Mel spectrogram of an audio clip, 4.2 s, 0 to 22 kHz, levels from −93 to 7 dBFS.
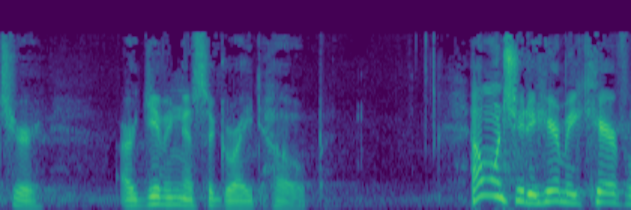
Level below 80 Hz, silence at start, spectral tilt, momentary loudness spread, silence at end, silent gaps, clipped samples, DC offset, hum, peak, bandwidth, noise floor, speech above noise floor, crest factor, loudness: -66 dBFS; 0 s; -3 dB/octave; 16 LU; 0 s; none; under 0.1%; under 0.1%; none; -4 dBFS; 11.5 kHz; -62 dBFS; 38 dB; 22 dB; -24 LUFS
